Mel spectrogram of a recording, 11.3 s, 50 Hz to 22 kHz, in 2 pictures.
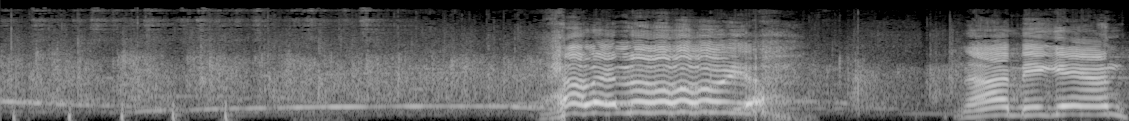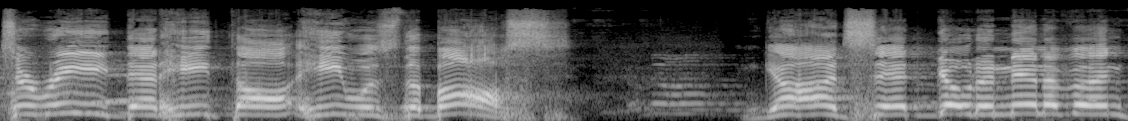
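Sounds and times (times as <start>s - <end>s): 
crowd clapping together in a steady rhythm: 0.0s - 5.8s
speech: 4.8s - 8.4s, 9.4s - 11.2s.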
